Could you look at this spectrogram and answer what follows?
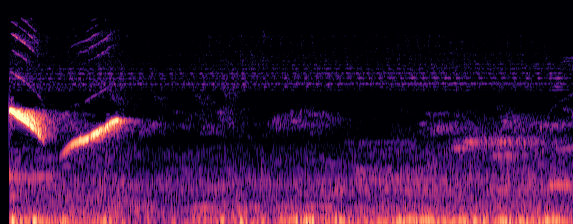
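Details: Green-winged saltator, called trinca-ferro, singing a short phrase: a loud whistled note sliding down, then a second rising whistle, followed by quiet background hum.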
